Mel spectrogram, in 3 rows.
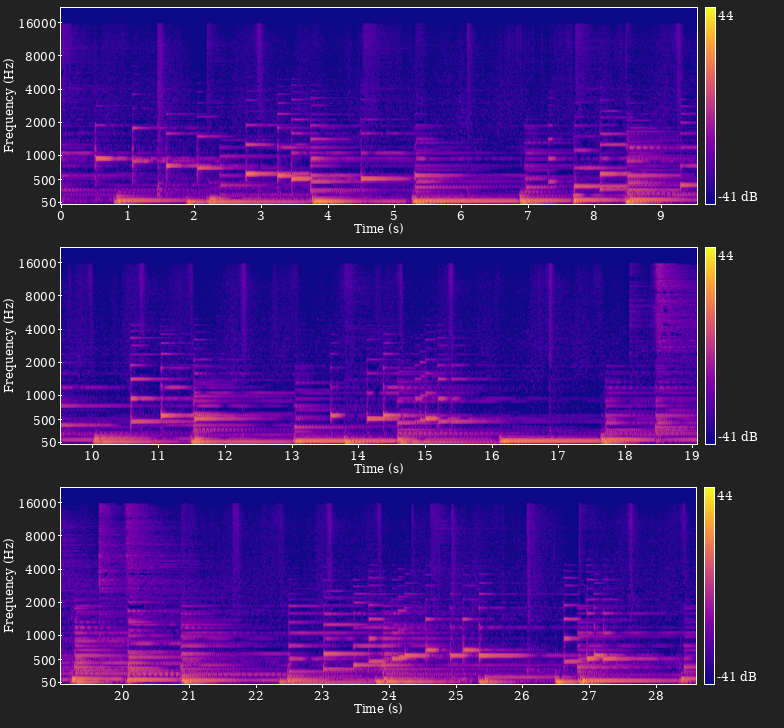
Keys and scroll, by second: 17.0 2.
